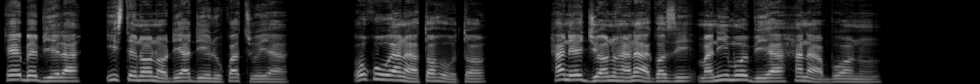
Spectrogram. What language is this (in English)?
Igbo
